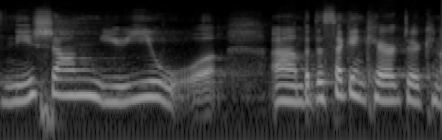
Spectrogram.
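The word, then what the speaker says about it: 霓裳羽衣舞: It can be pronounced in two ways. The most common pronunciation is Ni Shang Yu Yi Wu, but the second character can also be pronounced Chang, Ni Chang Yu Yi Wu.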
